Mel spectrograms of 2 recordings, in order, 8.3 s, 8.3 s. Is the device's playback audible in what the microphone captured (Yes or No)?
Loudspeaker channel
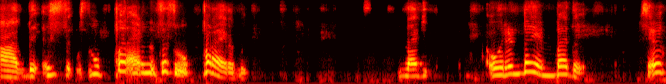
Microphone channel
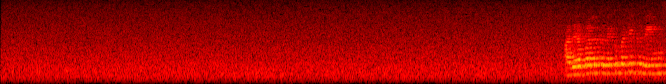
No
